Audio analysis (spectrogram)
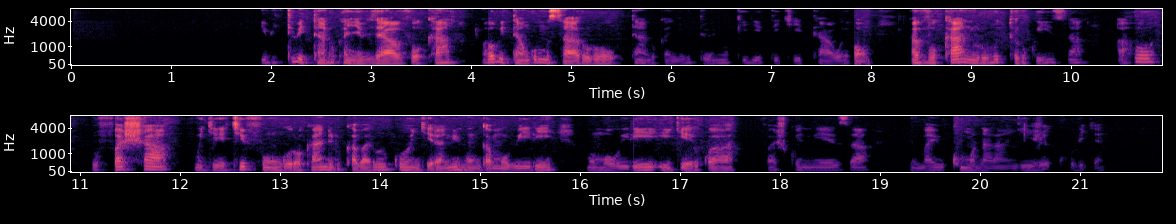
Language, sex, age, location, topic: Kinyarwanda, male, 18-24, Kigali, agriculture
